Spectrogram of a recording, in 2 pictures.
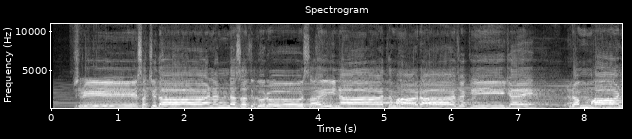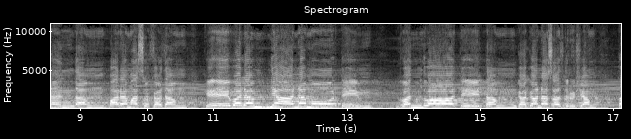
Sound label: ringtone; sri sai baba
